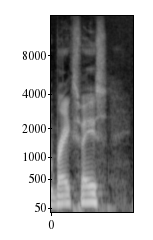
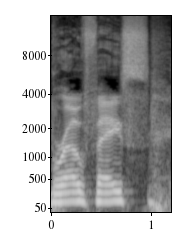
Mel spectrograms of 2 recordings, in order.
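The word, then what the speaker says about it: Breax Face: One thing to mention is when we're talking Breaks Face, it is spelled B-R-E-A-X face. – Face. Yes. – That's true. And yeah. It is not bro face. It is not French. It is not fancy.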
